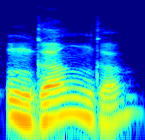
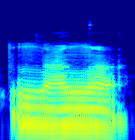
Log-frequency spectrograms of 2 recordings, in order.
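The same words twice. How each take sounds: First: "nganga" with a hard g, ng-ga-ng-ga; hard-g mispronunciation. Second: "nganga" with soft ng as in singer, no hard g; soft hanging ng. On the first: Teacher showing the wrong name, with hard g. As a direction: sound a hard g in both halves of "nganga". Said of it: "Not nganga". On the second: Teacher showing the Kikuyu name, soft hanging ng. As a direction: hum both ng sounds in "nganga" without a g. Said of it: "but nganga". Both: Shown as a demonstration.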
